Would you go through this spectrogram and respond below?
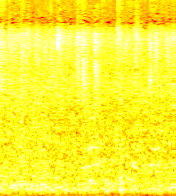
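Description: Steady rain falling outdoors, a continuous soft hiss with scattered drops, moderately quiet and unbroken.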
